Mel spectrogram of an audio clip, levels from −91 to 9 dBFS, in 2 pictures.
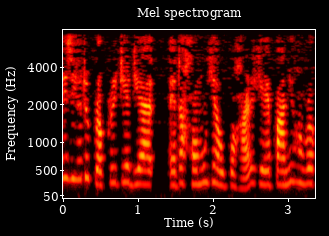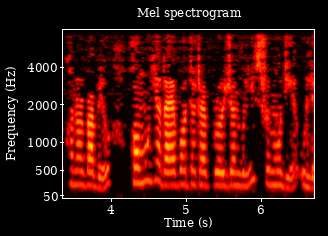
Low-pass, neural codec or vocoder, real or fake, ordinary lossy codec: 7.2 kHz; none; real; none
